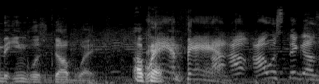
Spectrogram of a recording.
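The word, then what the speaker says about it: Ranfan: In the English dub, they said Ron Fon.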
